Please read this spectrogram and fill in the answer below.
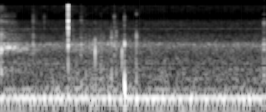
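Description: A steady low hum with two light clicks, about half a second and a second in.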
